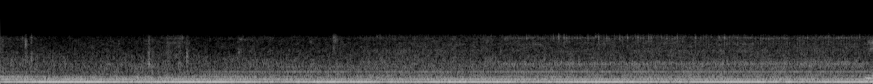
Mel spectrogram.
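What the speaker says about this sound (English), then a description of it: "5-volt, 550 milliamp power supply to our little fan" A small electric fan motor running on a 5-volt, 550-milliamp power supply, with a spinning figure glued onto it, makes a steady, continuous hum and whir at close range, with no talking.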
